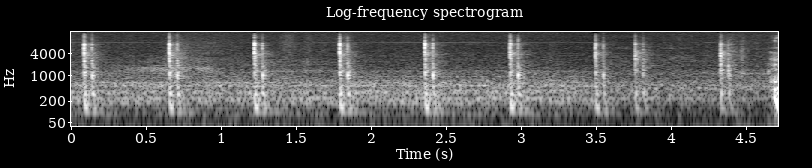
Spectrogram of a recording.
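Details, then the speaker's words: Vevor Chinese diesel heater, after repair, on restart: glow plug preheats, fan ramps from low speed, then the fuel pump starts feeding fuel. Sharp, even clicks about twice a second over faint fan hiss. Normal fuel pump ticking. "and that is the fuel pump which has now started to feed fuel into the"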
